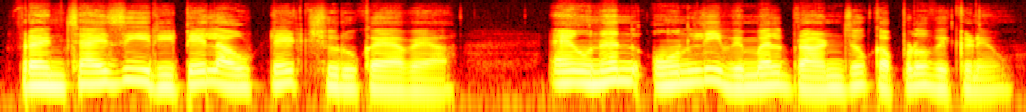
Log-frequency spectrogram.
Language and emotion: Sindhi, neutral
